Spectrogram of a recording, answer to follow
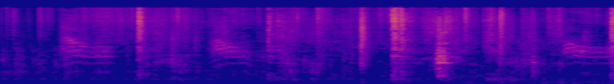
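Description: A cat meowing three times, with sharp clicks and scrapes of a spatula knocking against a wok between the calls; the clicks are the loudest sounds.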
